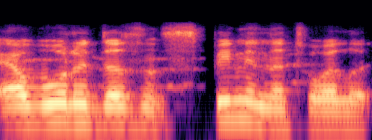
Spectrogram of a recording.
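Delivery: ordinary delivery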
